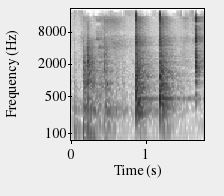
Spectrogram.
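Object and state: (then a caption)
Metal haze machine housing. Six taps by hand on the all-metal housing of a Chauvet DJ Hurricane Haze 4D haze machine, just unboxed. Each tap is a sharp knock, and the louder later taps leave a brief, steady metallic ring in the mid range. The casing sounds like solid metal, as expected.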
